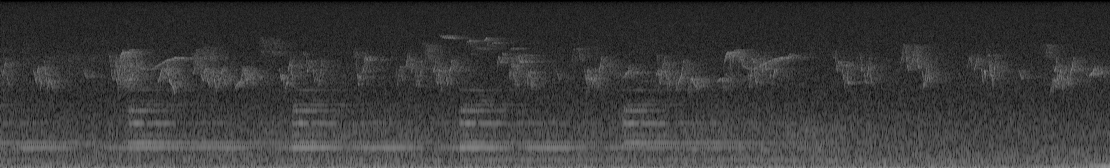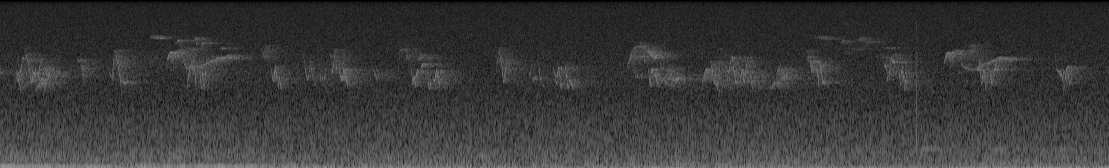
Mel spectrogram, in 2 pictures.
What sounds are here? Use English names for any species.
Red-eyed Vireo, Eastern Wood-Pewee, Scarlet Tanager, Brown Creeper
